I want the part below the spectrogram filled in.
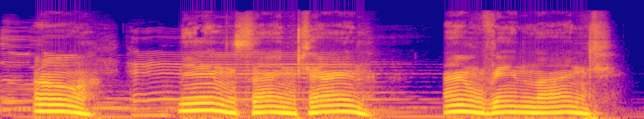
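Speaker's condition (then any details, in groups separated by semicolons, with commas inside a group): ALS; stem cell treatment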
